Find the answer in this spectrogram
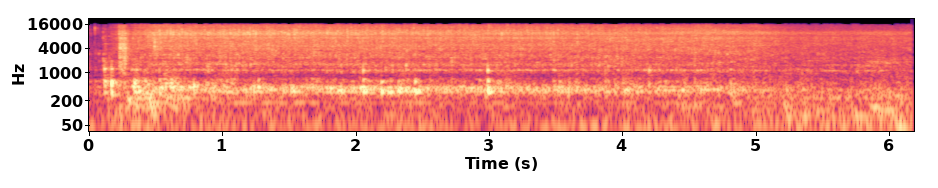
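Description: Mixer tap running steadily into a small ceramic basin and draining down its waste, a first flow test of the newly connected sink waste. The flow eases a little near the end.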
